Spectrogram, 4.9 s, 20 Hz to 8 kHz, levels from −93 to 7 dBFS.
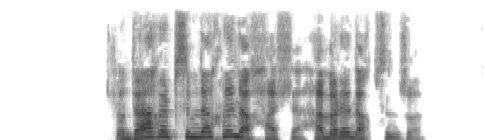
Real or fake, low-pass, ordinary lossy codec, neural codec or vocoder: real; 7.2 kHz; MP3, 64 kbps; none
